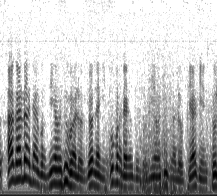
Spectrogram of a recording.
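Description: A man's voice speaking without pause in Burmese: a monk giving a Dhamma talk.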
